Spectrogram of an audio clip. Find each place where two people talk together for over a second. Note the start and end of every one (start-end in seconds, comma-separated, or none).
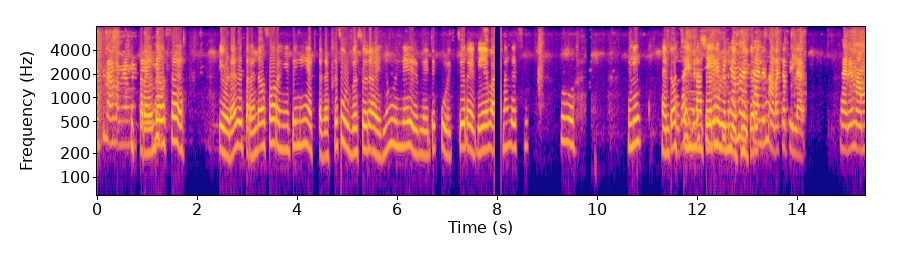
11.6-13.3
